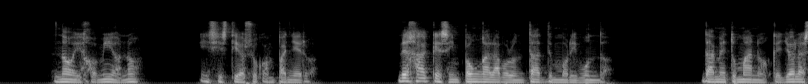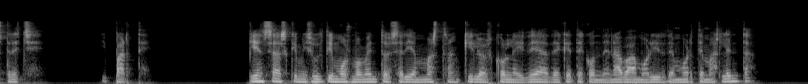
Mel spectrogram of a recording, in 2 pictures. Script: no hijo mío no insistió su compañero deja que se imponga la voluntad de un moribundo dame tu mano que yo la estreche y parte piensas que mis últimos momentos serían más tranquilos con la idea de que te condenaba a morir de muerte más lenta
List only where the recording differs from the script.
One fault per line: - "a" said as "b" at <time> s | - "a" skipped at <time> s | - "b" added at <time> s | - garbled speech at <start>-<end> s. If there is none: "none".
none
